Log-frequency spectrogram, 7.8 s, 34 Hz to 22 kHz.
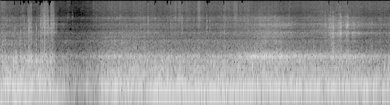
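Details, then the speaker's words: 2005 Saturn Ion with a bad flex pipe leaking exhaust (replacement planned): low uneven exhaust rumble at idle with a ragged popping sputter and a brief dip, described as kind of backfiring but really sputtering. "I don't know if you heard that, but it does kind of backfire in a way. It's not really backfiring, but kind of a sputtering."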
